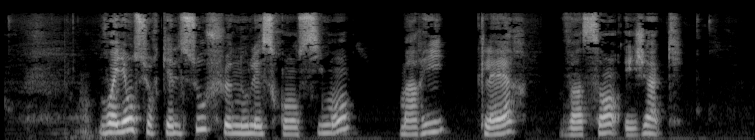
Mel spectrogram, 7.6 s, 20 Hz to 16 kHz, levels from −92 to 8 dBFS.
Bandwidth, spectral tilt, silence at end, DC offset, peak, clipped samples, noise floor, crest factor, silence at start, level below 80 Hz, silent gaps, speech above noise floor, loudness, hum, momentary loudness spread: 12 kHz; -2 dB/octave; 0.75 s; under 0.1%; -6 dBFS; under 0.1%; -62 dBFS; 22 dB; 0.85 s; -68 dBFS; none; 37 dB; -24 LUFS; none; 13 LU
